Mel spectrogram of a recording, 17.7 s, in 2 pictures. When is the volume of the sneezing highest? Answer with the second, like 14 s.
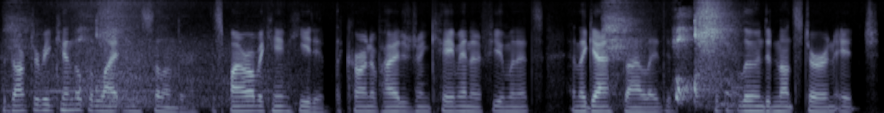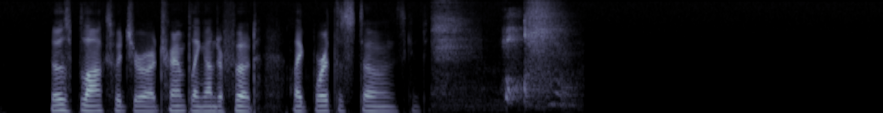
7 s.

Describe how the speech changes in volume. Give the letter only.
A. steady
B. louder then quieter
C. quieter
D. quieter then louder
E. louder
A.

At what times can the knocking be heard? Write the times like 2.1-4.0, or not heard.
not heard.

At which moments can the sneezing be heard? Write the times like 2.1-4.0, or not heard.
0.0-1.3, 6.0-7.5, 13.2-14.7.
